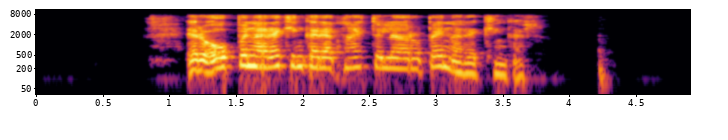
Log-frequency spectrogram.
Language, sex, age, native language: Icelandic, female, 40-49, Icelandic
